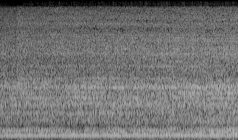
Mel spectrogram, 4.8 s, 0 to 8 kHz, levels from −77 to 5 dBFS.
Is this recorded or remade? recorded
